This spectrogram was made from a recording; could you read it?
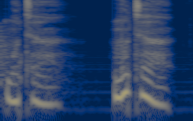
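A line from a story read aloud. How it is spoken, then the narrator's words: Soft. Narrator (German): sagte Gregor leise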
